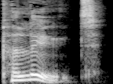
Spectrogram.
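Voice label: "pollute", British English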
